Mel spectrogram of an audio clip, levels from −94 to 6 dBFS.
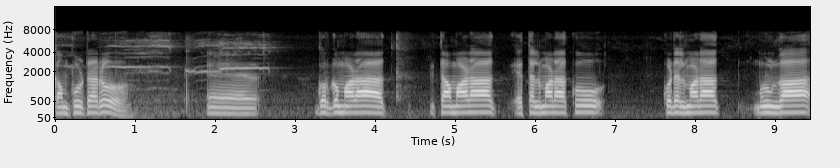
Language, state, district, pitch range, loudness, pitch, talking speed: Gondi, Chhattisgarh, Sukma, 165-175 Hz, -15 LUFS, 170 Hz, 65 wpm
